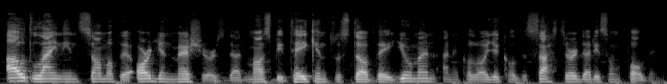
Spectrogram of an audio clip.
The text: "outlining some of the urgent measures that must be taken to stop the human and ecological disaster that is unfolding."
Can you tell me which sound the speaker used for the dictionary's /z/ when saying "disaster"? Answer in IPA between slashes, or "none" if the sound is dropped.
/s/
